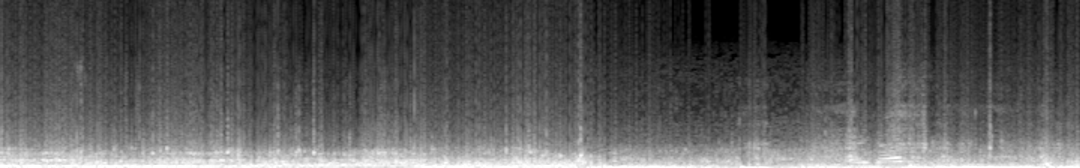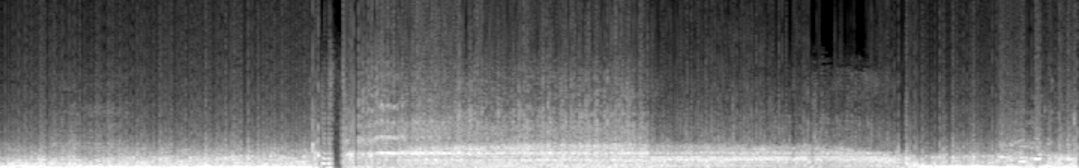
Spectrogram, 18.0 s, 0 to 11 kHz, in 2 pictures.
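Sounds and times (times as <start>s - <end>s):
boat engine rumbling: 0.0s - 17.9s
wind on microphone: 0.0s - 17.9s.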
